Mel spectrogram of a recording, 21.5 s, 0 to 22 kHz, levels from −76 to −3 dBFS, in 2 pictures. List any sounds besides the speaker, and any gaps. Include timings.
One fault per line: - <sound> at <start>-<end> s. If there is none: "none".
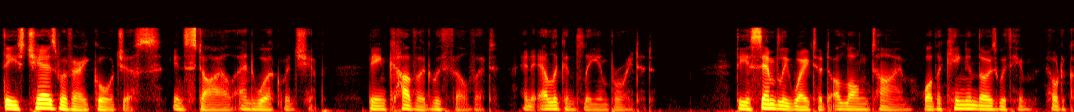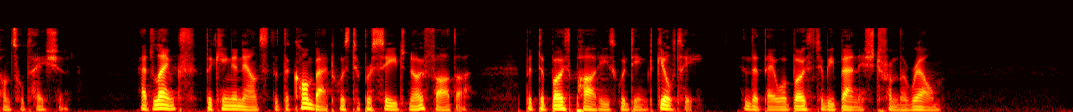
none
